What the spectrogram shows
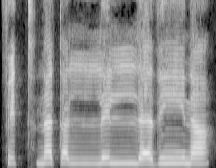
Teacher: فتنتن، آخری میں تا پہ تنوین زبر ہے، پھر حرف اللام آتا ہے کلمت للذین۔ لام حروف الادغام بغیر غنہ میں سے ہے تو ہم تنوین کو لام میں ملا کے بغیر غنہ سے لیکن تشدید کے ساتھ یہ حکم کو ادا کریں گے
